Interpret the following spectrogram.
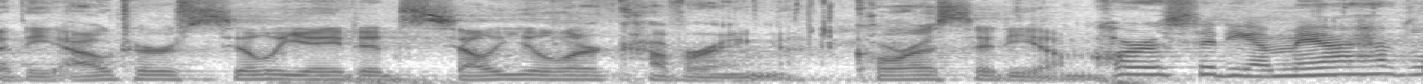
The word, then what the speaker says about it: Coracidium: Coracidium.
